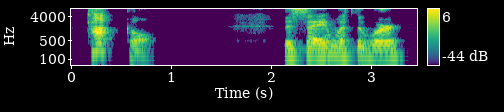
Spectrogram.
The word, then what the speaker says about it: taco: So for example, if I see the word taco, it ends with a vowel. And so the next to the last syllable is ta. And so I put the stress there and say taco.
